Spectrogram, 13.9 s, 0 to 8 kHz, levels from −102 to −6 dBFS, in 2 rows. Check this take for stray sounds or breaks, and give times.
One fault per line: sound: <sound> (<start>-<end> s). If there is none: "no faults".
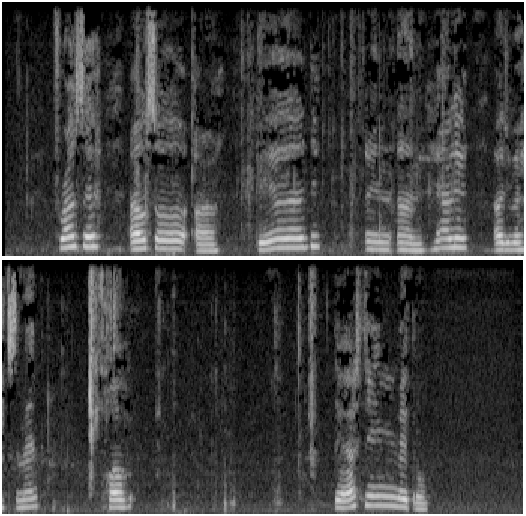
no faults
